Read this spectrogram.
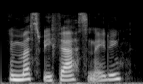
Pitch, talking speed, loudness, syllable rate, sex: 215 Hz, 165 wpm, -16 LUFS, 6.4 syllables/s, female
